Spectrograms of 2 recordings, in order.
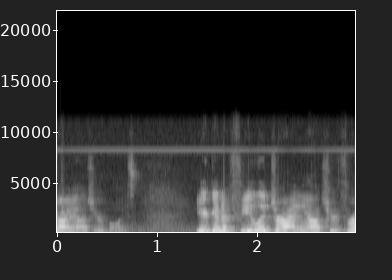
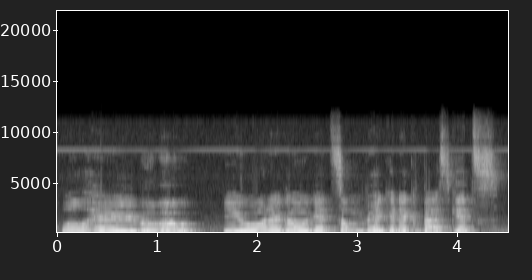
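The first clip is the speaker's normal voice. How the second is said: Yogi Bear; 3 semitones higher, 4 dB louder, slower than usual. Shown as a demonstration. Coach demonstrating the false voice for false chords, Yogi Bear impression. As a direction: put on a big slow false voice with stretched vowels. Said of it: "let's take Yogi the Bear. You just talk".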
